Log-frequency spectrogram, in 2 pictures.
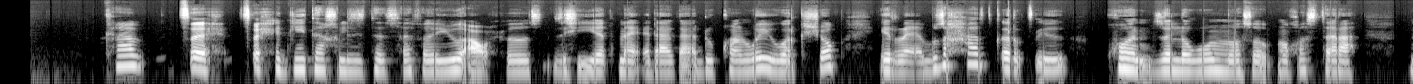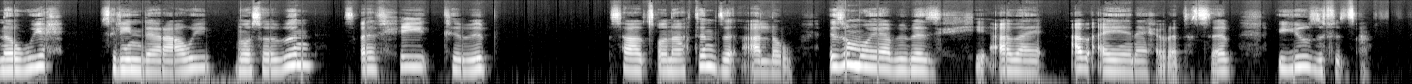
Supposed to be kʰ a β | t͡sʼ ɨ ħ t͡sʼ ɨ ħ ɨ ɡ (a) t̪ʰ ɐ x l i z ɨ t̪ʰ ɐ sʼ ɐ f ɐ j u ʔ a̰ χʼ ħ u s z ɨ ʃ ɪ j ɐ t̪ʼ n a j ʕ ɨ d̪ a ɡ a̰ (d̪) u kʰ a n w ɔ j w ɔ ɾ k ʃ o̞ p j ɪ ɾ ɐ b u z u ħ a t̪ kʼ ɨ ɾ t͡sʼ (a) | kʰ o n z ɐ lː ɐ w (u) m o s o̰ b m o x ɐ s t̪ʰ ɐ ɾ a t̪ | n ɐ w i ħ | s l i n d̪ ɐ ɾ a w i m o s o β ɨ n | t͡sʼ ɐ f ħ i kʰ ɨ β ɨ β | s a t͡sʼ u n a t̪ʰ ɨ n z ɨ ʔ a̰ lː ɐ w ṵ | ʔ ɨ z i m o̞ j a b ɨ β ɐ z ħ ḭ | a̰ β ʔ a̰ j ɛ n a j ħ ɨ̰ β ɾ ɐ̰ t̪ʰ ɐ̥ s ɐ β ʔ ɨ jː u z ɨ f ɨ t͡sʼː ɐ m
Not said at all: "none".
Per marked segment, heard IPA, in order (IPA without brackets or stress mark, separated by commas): i, d̪, i, o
